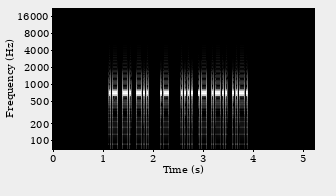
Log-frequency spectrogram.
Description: Morse code, heard as a keyed tone, about 34 wpm, 700 Hz. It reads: AND A HALF
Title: Sets of 3 Words 35wpm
